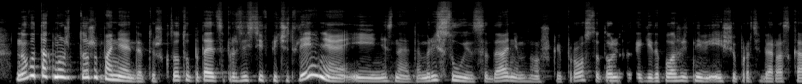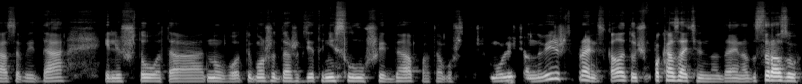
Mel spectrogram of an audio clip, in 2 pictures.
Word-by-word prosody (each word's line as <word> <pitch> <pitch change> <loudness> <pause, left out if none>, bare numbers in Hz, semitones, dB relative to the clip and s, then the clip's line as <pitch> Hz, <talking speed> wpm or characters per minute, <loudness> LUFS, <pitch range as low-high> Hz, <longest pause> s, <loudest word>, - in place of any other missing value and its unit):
Ну, - - +5
вот 410 -1 +7
так 390 -2 +5
можно 340 -1 +8
тоже 330 0 +3
понять, 195 - +5
да. 145 - -4
Потому 145 - -9
что 150 - -11
кто-то 195 +1 -2
пытается 180 0 +2
произвести 185 +3 -3
впечатление, 190 - +4
и, 155 -1 0
не 150 +2 -1
знаю 145 -5 -5
там, 140 +3 -3
рисуется, 180 -6 -1
да, 160 +3 -1
немножко, 135 -5 -6
и - - -21
просто 185 +7 -6
только 165 -1 -2
какие-то 155 0 -4
положительные 170 - 0
вещи 330 +1 -1
про 160 -3 -9
тебя 145 - -7
рассказывает, 140 +1 -7
да, 165 +3 -3 0.4
или 150 0 -3
что-то, 145 -2 -4
ну, 155 -1 -1
вот, 140 +1 -8
и - - 0
может 160 0 -3
даже 155 -1 -3
где-то 160 +3 -4
не 165 +1 +4
слушать, 155 -5 -3
да, 155 0 -4
потому 140 -1 -14
что - - -15
слишком 150 -1 -8
увлечён. 155 -3 -2
Но 155 - -2
видишь, 265 +6 0
ты 255 - -25
правильно 190 -10 +1
сказала, 190 - +1
это 175 -3 -1
очень 160 - -6
показательно, 170 -7 +1
да, 150 +2 -4
и - - -4
надо 140 +3 -7
сразу, 180 -5 +5
160 Hz, 215 wpm, -19 LUFS, 145-185 Hz, 0.4 s, можно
